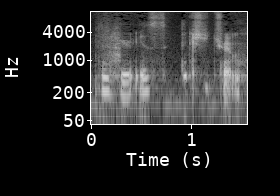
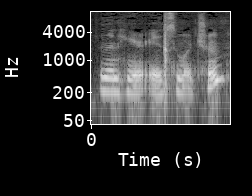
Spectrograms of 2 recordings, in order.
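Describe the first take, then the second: First: Unvoiced, much softer whisper; hushed whisper of the repeat. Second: Said in the usual way. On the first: Real, not acted. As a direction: breathe it out as a secret aside.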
